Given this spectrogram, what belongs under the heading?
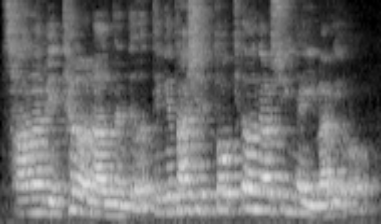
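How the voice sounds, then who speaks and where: A male pastor preaching a sermon, asking rhetorical questions, repeating his points and rising to shouts at the climaxes. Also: high voice, expressive, brisk. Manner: rhetorical questions and emphatic repetition. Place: church sanctuary. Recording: very echoey church sanctuary, distant mic.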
